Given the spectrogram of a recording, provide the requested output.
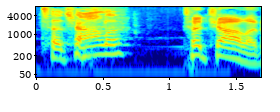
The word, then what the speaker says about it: T'Challa: T'Challa.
